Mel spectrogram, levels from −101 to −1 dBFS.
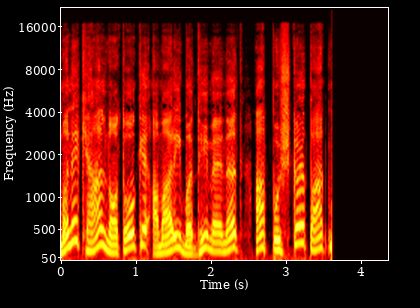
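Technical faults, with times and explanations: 3.61 s to end, cut-off end: the speech halts mid-sound at 3.61 s and drops straight to digital silence with no decay, because the final buffers were never written. Unlike a dropout, no sound resumes afterward; unlike a fade-out, the level never tapers first.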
